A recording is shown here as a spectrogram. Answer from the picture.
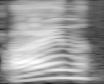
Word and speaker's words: айн: То есть "айн" у нас не произносится.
